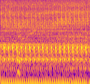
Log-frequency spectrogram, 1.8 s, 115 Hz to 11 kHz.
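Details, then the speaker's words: 1985 Citroen 2CV6 Special two-cylinder barn find, first start after long storage and revival, temporary fuel feed may run out: low, even, steady pulse at idle with no misses or knocks; running sweetly. "yeah it's gonna run out of fuel in a minute that sounds lovely there you go"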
